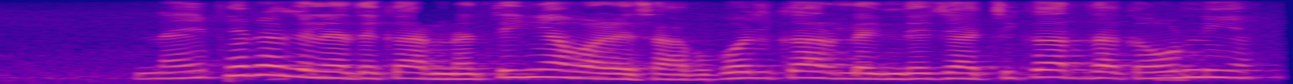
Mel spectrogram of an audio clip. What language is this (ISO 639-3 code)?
pan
